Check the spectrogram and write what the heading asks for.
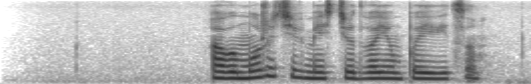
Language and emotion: Russian, neutral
